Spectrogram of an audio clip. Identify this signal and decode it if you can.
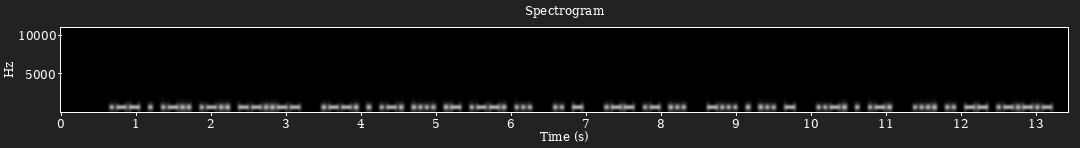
Morse code, heard as a keyed tone, about 28 wpm, 700 Hz. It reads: WELL, PERHAPS IT WAS BEST FER HIM.
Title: Sentences from Top 500 Words and Abbreviations 28wpm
